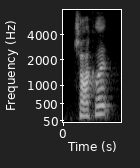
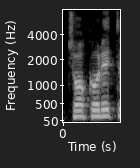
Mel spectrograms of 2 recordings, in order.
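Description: First: "Chocolate" in two English syllables, questioning; higher, hopeful "Chocolate?" said the English way; English pronunciation. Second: "chocolate" as cho-ko-ret, every syllable sounded; put-on Korean accent on "chocolate", extra vowels; Korean pronunciation. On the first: Retold or imitated. Customer pointing at food for the clerk, "Chocolate?" in plain English. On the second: Customer retrying for the Korean clerk, "chocolate" as cho-ko-ret. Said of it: "English word with a racist accent".

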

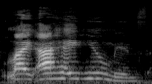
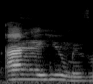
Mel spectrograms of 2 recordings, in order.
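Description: First: Louder, slower and higher, fed up; exasperated declaration. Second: Said in the usual way. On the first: Real, not acted. Venting to viewers about the story, in a loud slow fed-up declaration. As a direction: hit it hard like you're done with everyone.

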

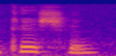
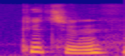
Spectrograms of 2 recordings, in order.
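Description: First: "kitchen" slipped into "kishen"; mispronounced kitchen. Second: Said in the usual way. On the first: Real, not acted. Reader stumbling on "kitchen", said as "kishen". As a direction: say "kitchen" with a sh in the middle. Slip, then corrected with laugh.

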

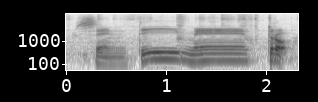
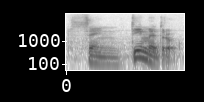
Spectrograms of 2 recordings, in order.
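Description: First: "Centímetro" drawn out slowly, syllable by syllable. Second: "Centímetro" with the accent on TÍ, slower and softer; stress on the I. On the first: Teacher sounding out "Centímetro" for children, slowly syllable by syllable. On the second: Teacher showing children the accent, stress on the í of "Centímetro". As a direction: lean on the í in "Centímetro", then let it fall. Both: Shown as a demonstration. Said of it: "con acento en la I".

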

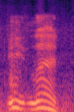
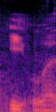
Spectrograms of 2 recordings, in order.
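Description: First: High, loud hammed-up war cry; battle cry. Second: Low, soft repeat to himself; amused mutter. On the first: Gamer shouting at the enemy while firing, hammed-up battle cry. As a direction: bellow it like an action hero. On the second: Acted. Gamer repeating his own battle cry to himself, amused mutter. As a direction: say it again softly, amused. Quiet repeat after the laugh.

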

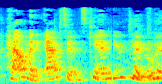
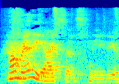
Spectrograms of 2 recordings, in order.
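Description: First: High voice breaking into laughter; laughing question. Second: Said in the usual way. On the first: Real, not acted. Asking a friend about accents, laughing. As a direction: ask it while starting to crack up.

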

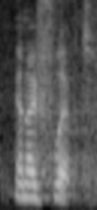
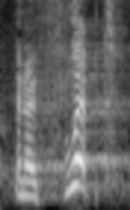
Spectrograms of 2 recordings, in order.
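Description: First: Said in the usual way. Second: "flipped" punched loud, voice rising; loud, excited stress on "flipped"; emphatic FLIPPED. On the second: Real, not acted. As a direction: hit "flipped" hard. Repeats the line for effect.

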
